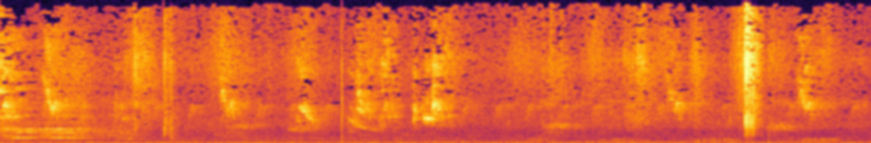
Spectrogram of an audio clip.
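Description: Garden birds chirping, with many quick falling chirps throughout and a harsh call in the first second. From the middle on a short low note repeats about once a second, and a single sharp click comes near the end, over a steady low hum.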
